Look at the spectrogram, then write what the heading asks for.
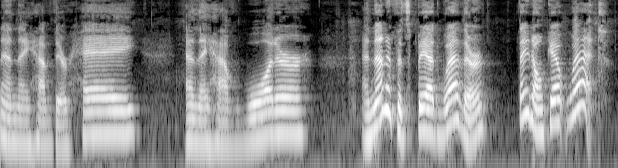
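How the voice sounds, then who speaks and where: A woman's voice: on the low side, sharp tone. A woman reading a picture book aloud to young children, asking simple questions and explaining things as a teacher would.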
